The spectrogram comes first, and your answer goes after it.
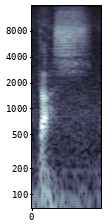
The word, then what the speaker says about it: tache: In English, the CH makes a ch sound, but in French it's always sh, like in the word bush or shingle. And in French we have champion et tache.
